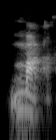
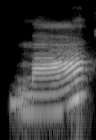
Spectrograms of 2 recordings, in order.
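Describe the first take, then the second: First: The pitch stays very low. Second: The pitch rises from middle to high. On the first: It means horse. "really, really low tone" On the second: It means material. "Rising tone"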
